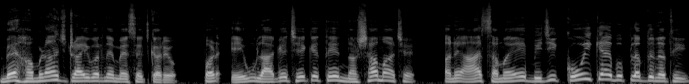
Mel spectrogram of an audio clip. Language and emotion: Gujarati, fearful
